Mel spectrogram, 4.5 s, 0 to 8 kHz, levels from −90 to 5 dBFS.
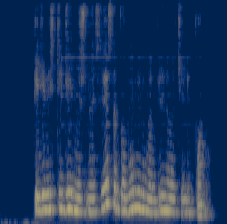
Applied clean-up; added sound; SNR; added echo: neural mask model DeepFilterNet 3.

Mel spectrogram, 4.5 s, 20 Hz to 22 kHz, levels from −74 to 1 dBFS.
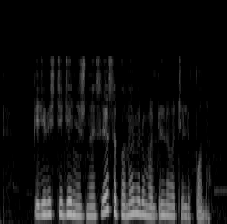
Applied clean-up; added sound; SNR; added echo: none; none; none; none.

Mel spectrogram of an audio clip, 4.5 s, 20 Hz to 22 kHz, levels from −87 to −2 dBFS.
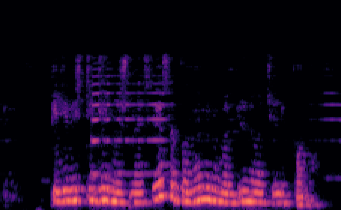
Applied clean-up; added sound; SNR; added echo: classical method WPE with log-MMSE.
